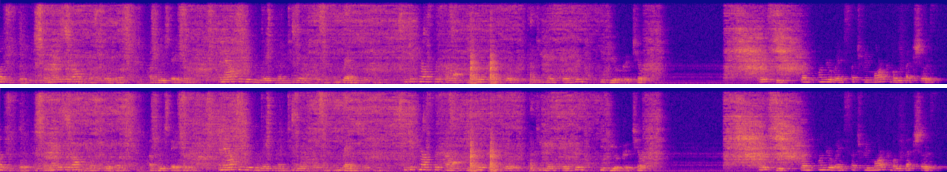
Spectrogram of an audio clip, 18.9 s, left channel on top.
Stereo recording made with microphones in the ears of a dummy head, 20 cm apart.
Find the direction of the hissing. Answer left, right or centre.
right.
